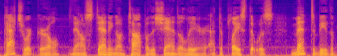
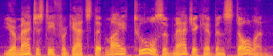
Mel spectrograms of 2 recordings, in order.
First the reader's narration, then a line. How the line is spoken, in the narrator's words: said the wizard sadly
